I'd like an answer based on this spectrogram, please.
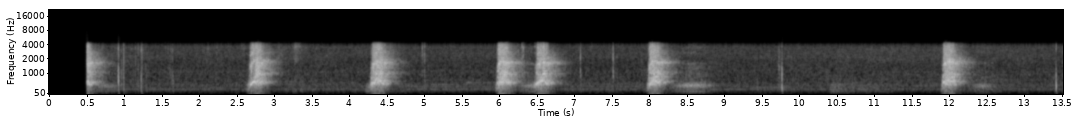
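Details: Zelda, a pet dog, barking indoors at her own reflection in the stove: single sharp barks spaced irregularly, seven across the stretch, with a low steady hum beneath and light music.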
